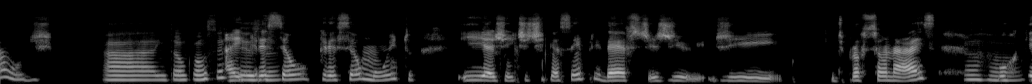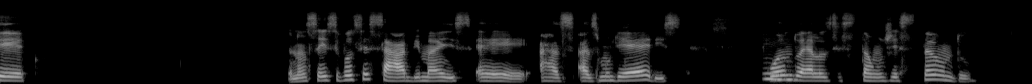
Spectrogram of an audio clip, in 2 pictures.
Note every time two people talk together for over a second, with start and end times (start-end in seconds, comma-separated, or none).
none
